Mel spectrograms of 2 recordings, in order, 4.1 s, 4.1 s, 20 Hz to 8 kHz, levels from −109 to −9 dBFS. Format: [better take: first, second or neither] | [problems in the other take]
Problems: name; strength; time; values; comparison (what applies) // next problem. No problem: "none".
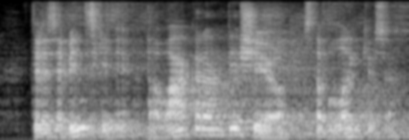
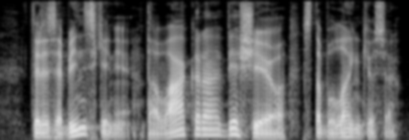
second | room echo; dies away in 1.9 s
